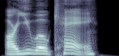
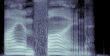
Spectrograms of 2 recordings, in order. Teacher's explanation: A question may go up at the end like are you okay? A statement goes down like I am fine. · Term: Intonation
